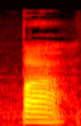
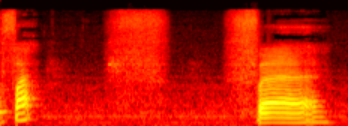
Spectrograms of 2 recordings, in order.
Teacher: Tapi kalau huruf P nempelnya apa bibir atas dan bibir bawah kalau bibir atas dan bibir bawah yang menempel maka huruf Fa tidak akan mengalirkan nafas kalau jadi P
